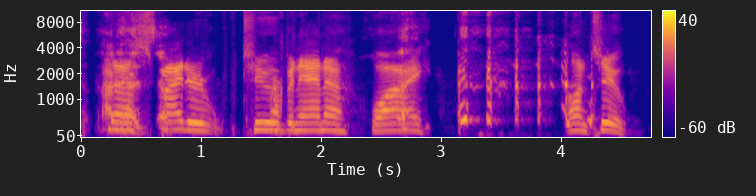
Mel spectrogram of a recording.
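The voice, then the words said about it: Uncertain-sounding imitation of another person's voice. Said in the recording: “I love the uncertainty in his voice. You can hear it in ... impersonation. There's like this sense of uncertainty”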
